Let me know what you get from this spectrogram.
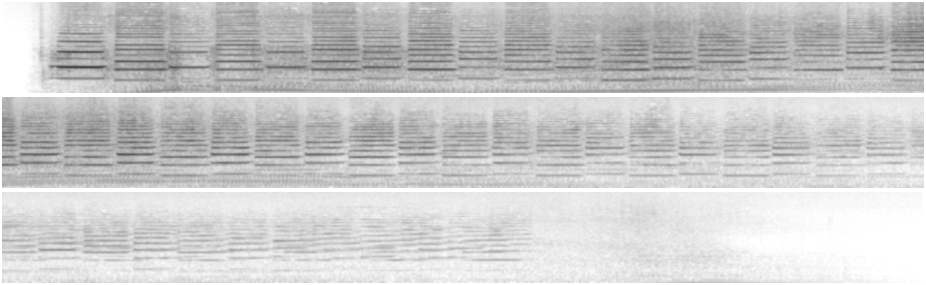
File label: Fire engine departs with two-tone horns, urban acoustic with reflections from buildings; Emergency Vehicle; BBC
